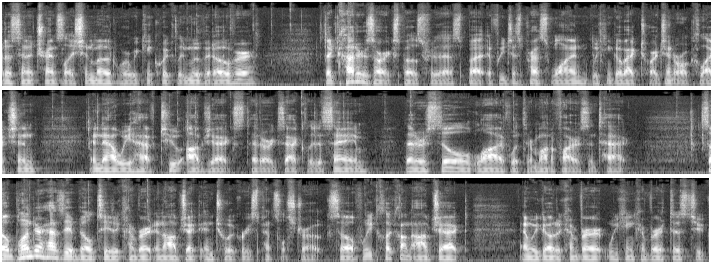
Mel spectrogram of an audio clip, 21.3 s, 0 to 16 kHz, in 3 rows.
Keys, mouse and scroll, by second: 2.0 click, 2.3 shift+middle click, 3.2 alt+a, 5.8 1, 6.5 middle click, 7.5 click, 7.6 click, 7.9 g, 8.3 right click, 8.7 click, 8.9 g, 9.3 right click, 9.6 middle click, 10.3 shift+middle click, 12.1 click, 13.1 middle click, 14.0 alt+a, 14.4 click, 14.4 click, 14.7 middle click, 14.8 middle click, 15.0 scroll up 2, 15.4 middle click, 15.7 scroll down 1, 17.8 click, 20.9 click.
